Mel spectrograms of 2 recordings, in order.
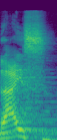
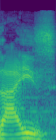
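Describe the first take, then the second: First: The word ends with an s sound. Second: The word ends with a z sound. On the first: The speaker calls it wrong. "রাইস উচ্চারণ হয় না" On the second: The speaker calls it right. "এটার উচ্চারণ হয় রাইজ"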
